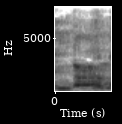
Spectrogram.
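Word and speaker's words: نعم: नाम means yes, ये नाम नहीं है, ये नाम है, नाम ऐन है। तो इसको हम प्रोनाउंसिएशन भी साथ में ठीक करेंगे, बोलेंगे नाम, यानी नाम नहीं बोलेंगे, यानी तलफ़ुज़ हमारा सही होना चाहिए।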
